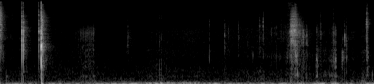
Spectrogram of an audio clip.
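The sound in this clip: Beer cans are cracked open for a toast, with two sharp metallic snaps in quick succession, then faint fizzing and a later hissing spray.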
